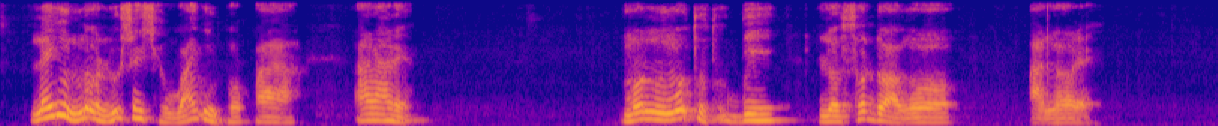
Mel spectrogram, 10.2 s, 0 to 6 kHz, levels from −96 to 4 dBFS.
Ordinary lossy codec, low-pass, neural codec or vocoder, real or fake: none; 5.4 kHz; codec, 16 kHz, 8 kbps, FreqCodec, smaller model; fake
